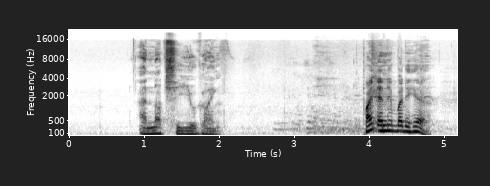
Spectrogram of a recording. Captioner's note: Lachen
